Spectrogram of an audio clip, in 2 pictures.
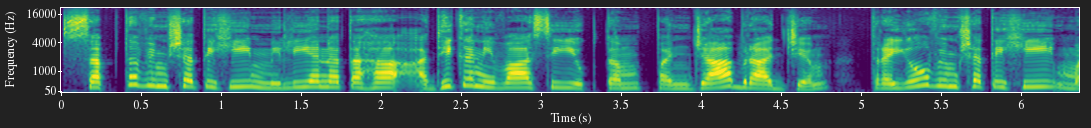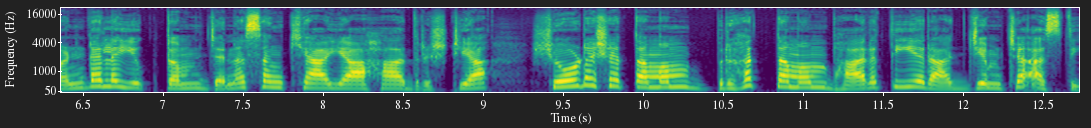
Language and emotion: Sanskrit, neutral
